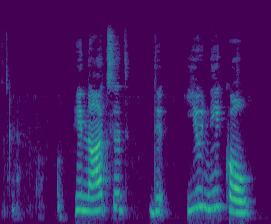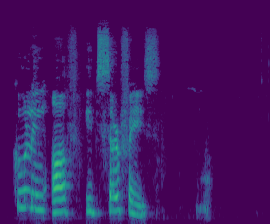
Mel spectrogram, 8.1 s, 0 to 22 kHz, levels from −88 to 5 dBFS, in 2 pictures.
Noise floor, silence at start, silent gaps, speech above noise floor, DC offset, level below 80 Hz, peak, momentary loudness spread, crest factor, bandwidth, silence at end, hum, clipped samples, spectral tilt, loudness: -88 dBFS; 0.2 s; none; 58 dB; under 0.1%; -80 dBFS; -10 dBFS; 17 LU; 22 dB; 14.5 kHz; 1.7 s; none; under 0.1%; -3 dB/octave; -31 LUFS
